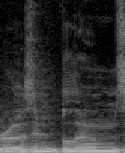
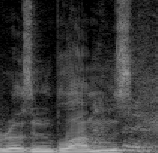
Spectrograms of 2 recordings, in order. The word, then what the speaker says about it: Rosenblum: uh Roberts for having recognized the Dual pronunciations because there is still some debate in the family as to where we fit between the Rosen blooms and the Rosen blums and you're really entitled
